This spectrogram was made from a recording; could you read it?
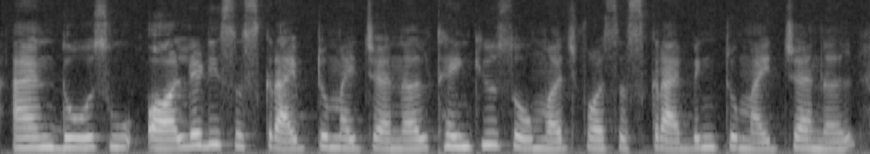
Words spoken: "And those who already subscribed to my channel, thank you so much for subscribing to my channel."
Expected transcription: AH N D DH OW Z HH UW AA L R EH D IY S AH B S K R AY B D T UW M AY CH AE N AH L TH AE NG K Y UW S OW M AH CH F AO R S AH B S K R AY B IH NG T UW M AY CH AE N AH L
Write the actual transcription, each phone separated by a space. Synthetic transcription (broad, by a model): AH N D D OW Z HH UW AA L R EH D IY S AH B S K R AY B T UW M AY CH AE N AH L T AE NG K Y UW S OW M AH CH F AO R S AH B S K R AY B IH NG T UW M AY CH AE N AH L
